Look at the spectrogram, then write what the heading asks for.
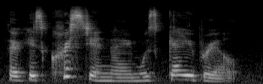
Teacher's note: I'm also stressing Gabriel because it's the name.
